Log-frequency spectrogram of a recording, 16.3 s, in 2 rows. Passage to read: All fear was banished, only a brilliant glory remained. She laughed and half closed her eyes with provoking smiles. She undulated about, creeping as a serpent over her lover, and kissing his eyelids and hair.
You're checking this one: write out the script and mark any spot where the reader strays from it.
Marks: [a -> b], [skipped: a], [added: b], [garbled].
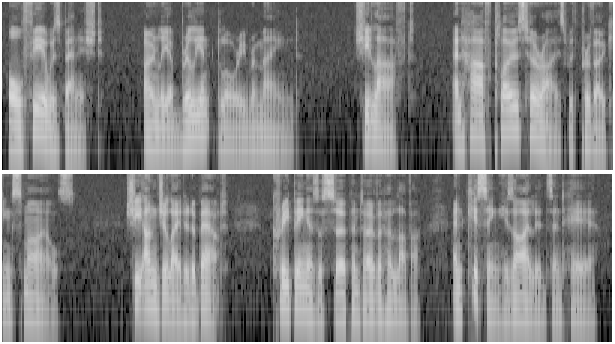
All fear was banished, only a brilliant glory remained. She laughed and half closed her eyes with provoking smiles. She undulated about, creeping as a serpent over her lover, and kissing his eyelids and hair.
